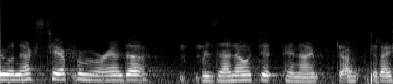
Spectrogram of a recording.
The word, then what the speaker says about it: Briseño: We will next hear from Miranda Briseno. Did I say it correctly? Briseño. Briseño. Like yo at the end. Okay, Briseño, thank you.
